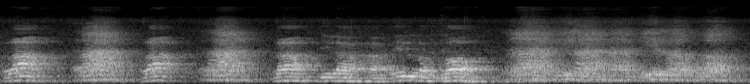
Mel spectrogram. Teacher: Jadi la-nya itu cukup dengan ujung lidah disentuhkan langit-langit depan. Maka ketika ujung lidah menyentuh langit-langit depan, otomatis dia miring.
